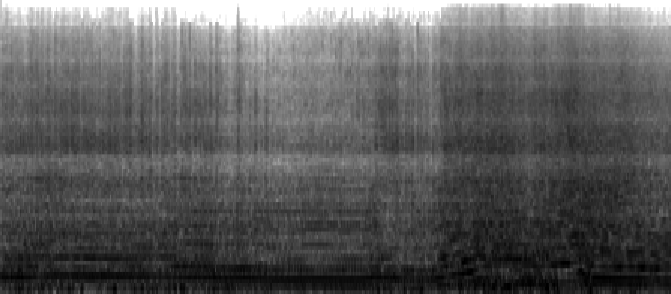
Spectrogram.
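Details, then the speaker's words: Southeast Gassers Association race car, freshly assembled and pre-run engine, track test passes: loud clean note climbing and falling smoothly through revs, pulling hard, no misses or knocks; healthy race engine under acceleration. "i will try to finish this video up hopefully with a few snippets of some of the testing if everything goes well and let everybody hear what the motor sounds like actually making some passes"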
